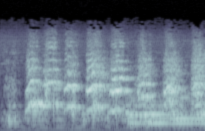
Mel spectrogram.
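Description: Raw black metal demo recording: after a brief dip, rapid drum hits and guitar come in, settling into a held guitar chord about halfway through.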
